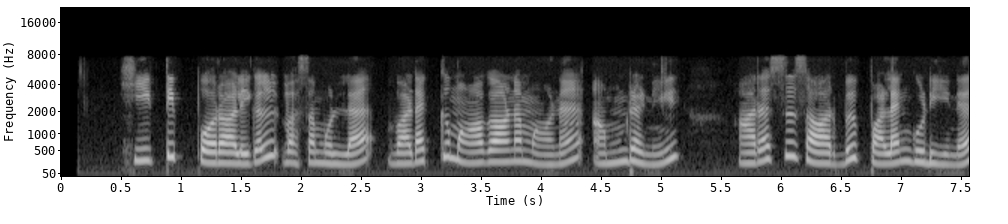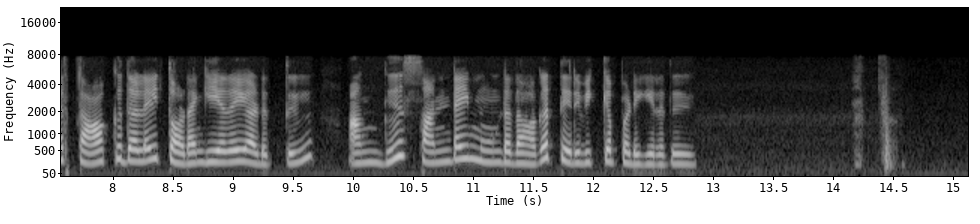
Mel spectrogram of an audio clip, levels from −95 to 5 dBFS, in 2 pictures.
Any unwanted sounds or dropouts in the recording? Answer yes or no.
yes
